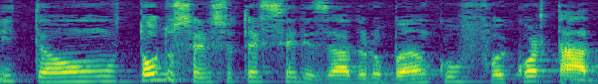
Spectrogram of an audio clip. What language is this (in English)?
Portuguese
